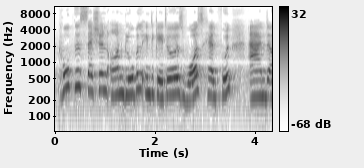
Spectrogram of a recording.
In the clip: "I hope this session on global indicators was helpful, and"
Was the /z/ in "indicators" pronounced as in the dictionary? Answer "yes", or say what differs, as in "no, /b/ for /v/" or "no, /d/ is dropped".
yes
